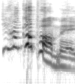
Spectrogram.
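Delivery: very loud, high hammed-up complaint; mock shout. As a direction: bellow it like an outraged dad. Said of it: "M-, ma'am".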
